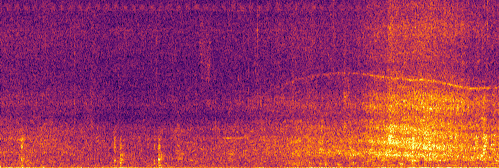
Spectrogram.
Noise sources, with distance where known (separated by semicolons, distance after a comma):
medium-sounding engine, near; person or small group talking, near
